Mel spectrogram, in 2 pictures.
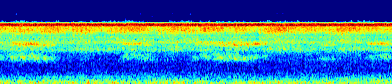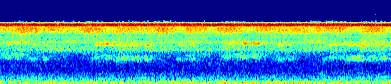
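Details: Male cicadas in Georgia, USA, chirping at dusk on a summer night to attract females; an intense, seamless high drone carries on, with mid-pitched buzzy swells repeating in slow waves beneath.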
